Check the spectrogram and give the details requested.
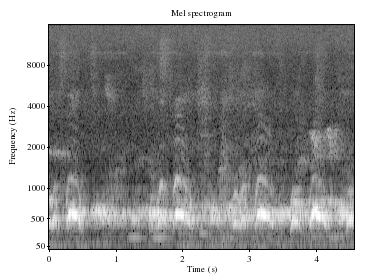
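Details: Thailand spotted dove, 24 February 2019, cooing steadily in low soft notes, a string of rounded coos with slight rises, over a quiet low hum.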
